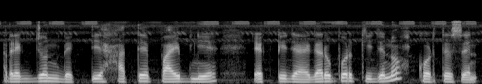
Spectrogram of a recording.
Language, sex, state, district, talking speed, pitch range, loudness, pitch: Bengali, male, Assam, Hailakandi, 135 wpm, 125-145 Hz, -18 LUFS, 130 Hz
